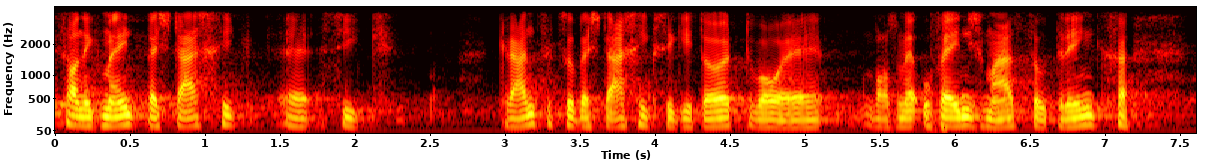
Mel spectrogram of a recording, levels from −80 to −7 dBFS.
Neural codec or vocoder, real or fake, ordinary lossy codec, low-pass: none; real; none; 3.6 kHz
